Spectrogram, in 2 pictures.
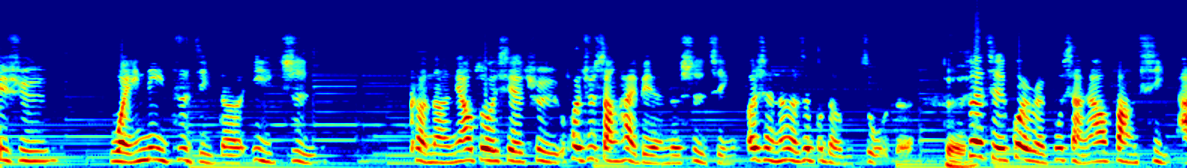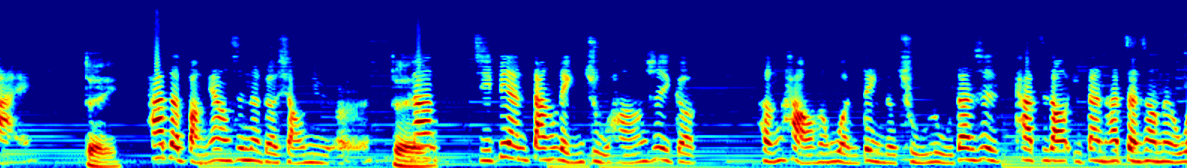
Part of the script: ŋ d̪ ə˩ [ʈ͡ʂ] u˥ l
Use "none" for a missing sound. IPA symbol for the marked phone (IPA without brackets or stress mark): ʈ͡ʂʰ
